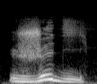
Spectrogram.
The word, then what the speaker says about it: jeudi: Next one, jeudi. Jeudi. Remember, when you combine this u, you get the sound jeudi, jeudi. So I insist a little bit, so make it softer.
